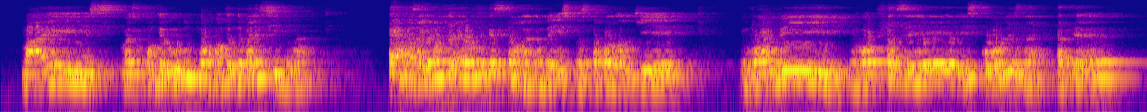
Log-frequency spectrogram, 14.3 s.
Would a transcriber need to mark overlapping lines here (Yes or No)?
No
